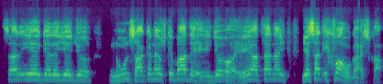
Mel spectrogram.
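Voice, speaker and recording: A man's voice: sits high, dull audio. Hesitant, deferential male student. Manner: hesitant, deferential, says "sir" often. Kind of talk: online tajweed class.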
